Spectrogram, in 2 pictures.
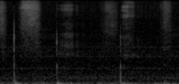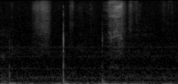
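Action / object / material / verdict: tap / glass tablet touchscreen with plastic stylus / glass / none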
